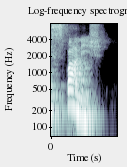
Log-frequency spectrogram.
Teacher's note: Spanish, a pesar de que nosotros decimos e, lo esencial en la pronunciación es empezarlo como con un sonido de una serpiente, como un s.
